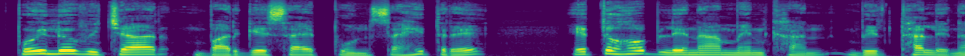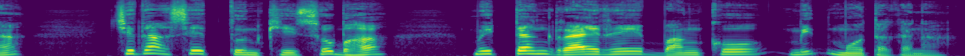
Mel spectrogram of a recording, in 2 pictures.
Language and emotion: Santali, neutral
